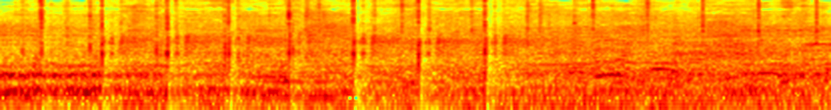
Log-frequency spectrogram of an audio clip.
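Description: Crowd chatter and voices echoing in a large sports hall, with a few scattered sharp hand claps.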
